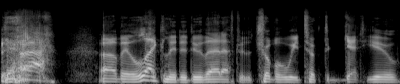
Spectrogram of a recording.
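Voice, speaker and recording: A man does a put-on character voice at medium pitch and a fairly quick pace. The sound is dry and close, with no echo. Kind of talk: 1930s radio acting. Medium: old radio play. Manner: gruff, sneering.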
